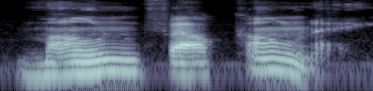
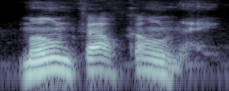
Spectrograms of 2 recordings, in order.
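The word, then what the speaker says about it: Monfalcone: A reminder to pronounce the O as oh no, and then open A as ah, as in father. Moonfalcone. All right. Moonfalcone.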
